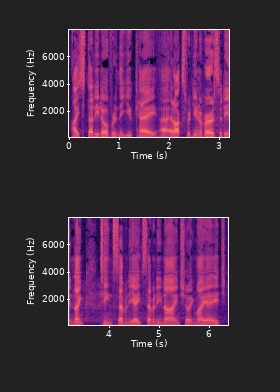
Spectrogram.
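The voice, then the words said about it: American accent. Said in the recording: “You can tell I have an American accent.”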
